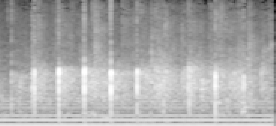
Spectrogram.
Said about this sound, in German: Mal einen Applaus an der Technik. Das ist nicht immer so einfach da hinten.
